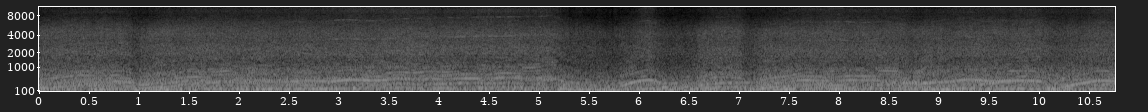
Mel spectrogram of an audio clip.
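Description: Late model race cars roar around Kokomo Speedway in rFactor, with several engines revving and droning together, pitches rising and falling as the cars pass, in a continuous loud rush.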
